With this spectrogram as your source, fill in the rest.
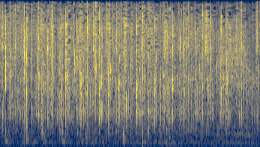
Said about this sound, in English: Let's give all of our sponsors and volunteers a round of applause.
